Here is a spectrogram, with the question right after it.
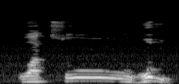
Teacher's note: কাপটাকে এখানে একটু হামস করবো, ওয়াক সু একালিফ টানবেন, হুম এখানে মিম সাকিন এজাহার করবো আমরা, এখানে কোনো গুণ হবে না, ওয়াকসুহুম।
